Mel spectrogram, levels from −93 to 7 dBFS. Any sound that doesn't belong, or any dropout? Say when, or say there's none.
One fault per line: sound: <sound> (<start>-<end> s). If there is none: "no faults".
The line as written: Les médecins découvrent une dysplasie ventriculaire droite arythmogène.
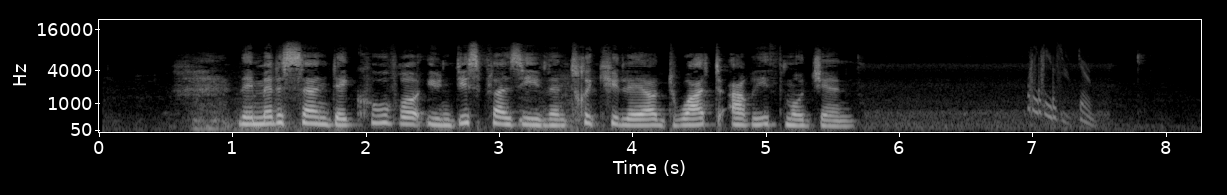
sound: chirp (7.0-7.5 s)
